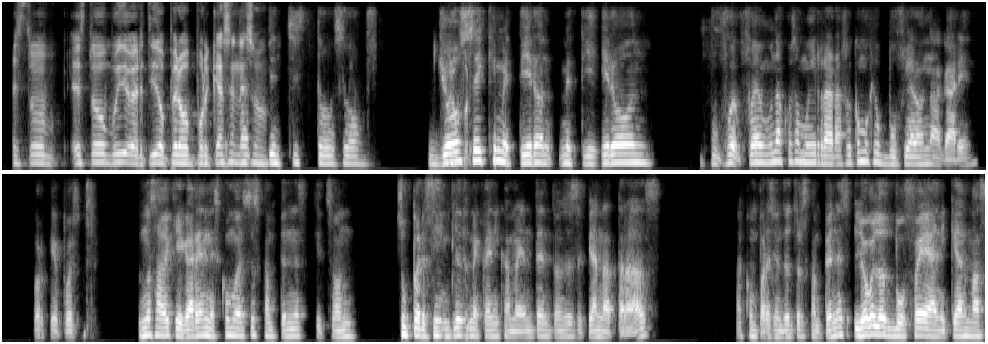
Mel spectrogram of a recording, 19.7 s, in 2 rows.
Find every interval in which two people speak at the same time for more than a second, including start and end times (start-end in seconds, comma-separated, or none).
none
